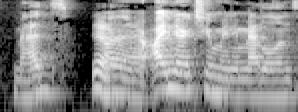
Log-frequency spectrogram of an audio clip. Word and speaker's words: Mads: enough I think it's actually supposed to be pronounced Mass oh mass m mads I know too many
